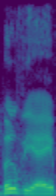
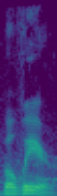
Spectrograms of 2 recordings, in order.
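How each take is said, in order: First: The name is said with a French-sounding pronunciation. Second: The name is said with a plain English pronunciation. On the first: Others said it this way. The speaker calls it wrong. "They tried to pronounce it" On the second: This is how the family says it. The speaker calls it right. "I was told it was"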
